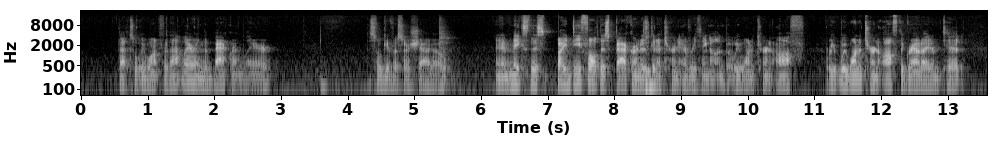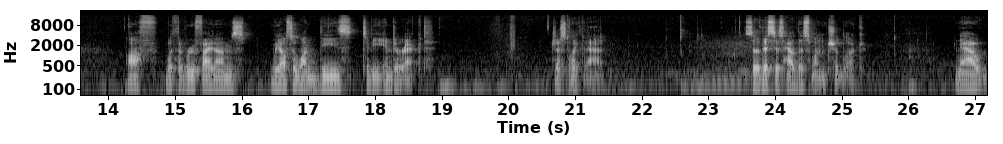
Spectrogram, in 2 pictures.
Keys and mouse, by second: 0.8-2.6 drag, 22.5 KP_0, 23.7 click.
